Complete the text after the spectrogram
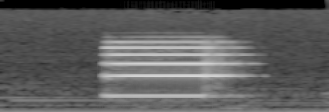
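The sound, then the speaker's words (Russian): A fire alarm goes off: one piercing, harmonically rich electronic tone holds for under a second, then cuts off and leaves quiet. “Пожарная сигналка. Давай я пока выключу микрофон, ты пока можешь почитать что-то из чата, потому что, ну, это минус уши у всех.”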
